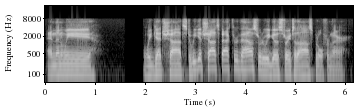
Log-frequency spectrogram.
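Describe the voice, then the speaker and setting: A man's voice: lowish voice, expressive, moderate pace, fairly bright tone, smooth, no echo. A man in casual conversation, retelling film scenes and acting out the characters' lines.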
